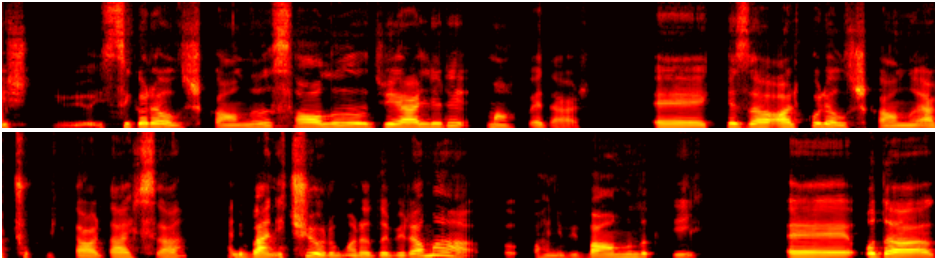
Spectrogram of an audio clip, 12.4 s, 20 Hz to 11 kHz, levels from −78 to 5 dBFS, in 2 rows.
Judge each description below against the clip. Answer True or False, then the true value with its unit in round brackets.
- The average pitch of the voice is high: True (200 Hz)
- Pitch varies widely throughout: False (3.9 semitones)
